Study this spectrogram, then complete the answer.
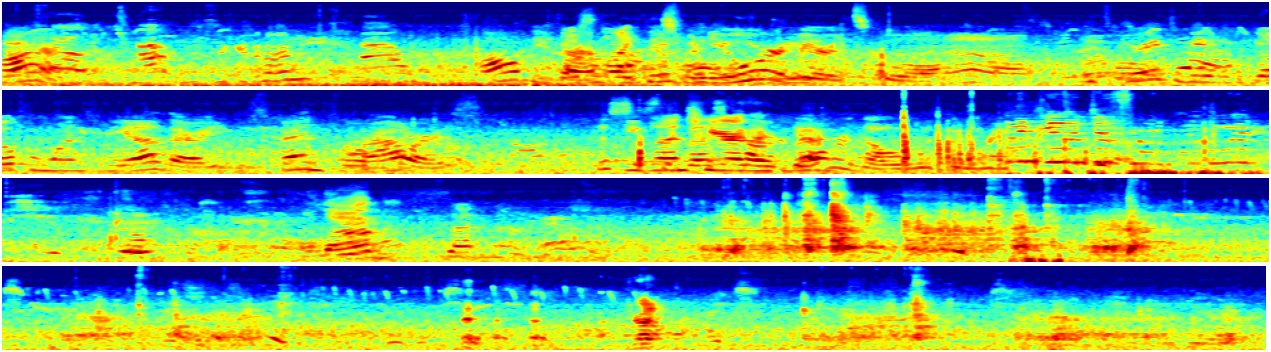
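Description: Young children call out and chatter.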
